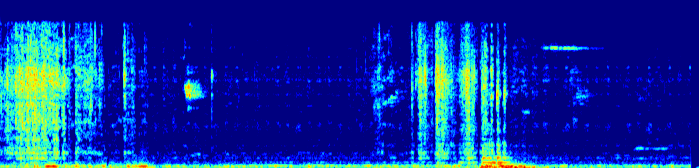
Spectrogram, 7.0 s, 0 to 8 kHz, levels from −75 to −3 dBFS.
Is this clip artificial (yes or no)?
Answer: no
